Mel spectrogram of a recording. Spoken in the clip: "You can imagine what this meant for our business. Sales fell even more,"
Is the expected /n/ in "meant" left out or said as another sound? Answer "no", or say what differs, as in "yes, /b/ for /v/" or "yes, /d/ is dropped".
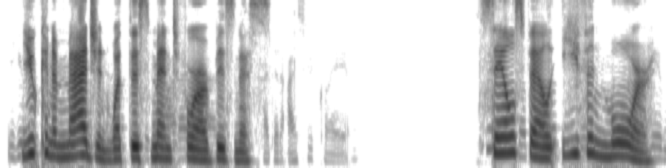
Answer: no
